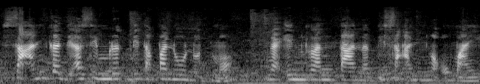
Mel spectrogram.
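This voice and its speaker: An actress playing an outspoken, exasperated young best friend in a radio drama, with an Ilocano accent. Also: female voice, medium pitch, moderate pace, pushed and bright. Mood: skeptical.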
